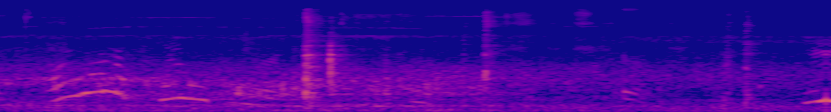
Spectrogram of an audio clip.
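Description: Faint voices in the background, with two sharp clicks about a second and a half and two and a half seconds in, over a low steady hiss.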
